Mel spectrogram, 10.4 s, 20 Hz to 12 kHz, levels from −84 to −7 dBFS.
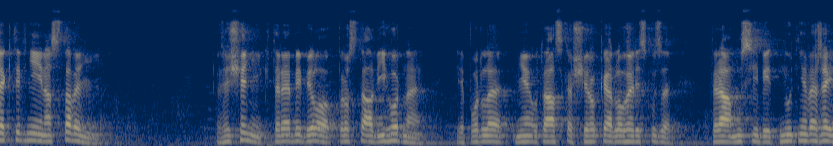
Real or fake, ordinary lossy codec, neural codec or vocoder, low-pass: real; Opus, 24 kbps; none; 7.2 kHz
